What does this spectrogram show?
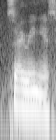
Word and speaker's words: Cyrenius: Quirinius or Cyrenius would say that name Cyrenius is fine Cyrenius that's what the King James Version says yeah cuz I think some other scholars refer to Meninas that would be the more accurate pronunciation of his Latin name okay but Cyrenius is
